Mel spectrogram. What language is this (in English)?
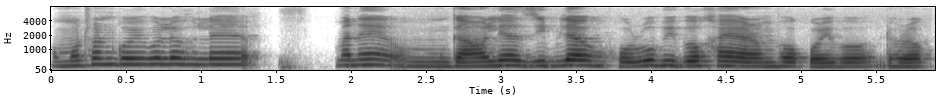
Assamese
